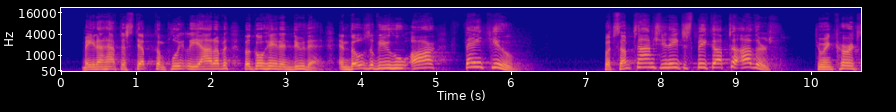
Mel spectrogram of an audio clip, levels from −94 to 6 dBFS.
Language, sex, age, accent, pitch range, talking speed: English, male, 50-69, American, 140-215 Hz, 190 wpm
